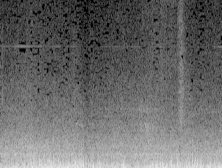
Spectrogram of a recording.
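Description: Wind buffeting the microphone, a steady low rumble, over the hum of city traffic.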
